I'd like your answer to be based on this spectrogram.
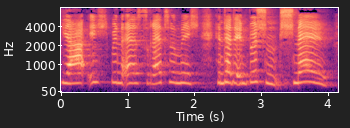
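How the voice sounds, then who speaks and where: A woman voicing a grumpy female fire witch with a rough, snappish voice in a read-aloud story. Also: on the high side, a little slow, slight background noise, lightly acted. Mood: frightened. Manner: snappish, rude.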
